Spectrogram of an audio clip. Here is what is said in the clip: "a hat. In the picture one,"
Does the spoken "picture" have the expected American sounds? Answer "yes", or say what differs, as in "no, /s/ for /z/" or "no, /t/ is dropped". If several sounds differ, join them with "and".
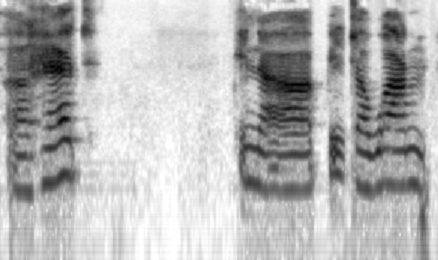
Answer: no, /k/ is dropped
